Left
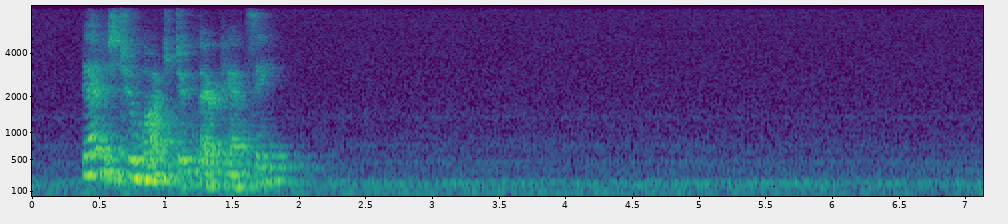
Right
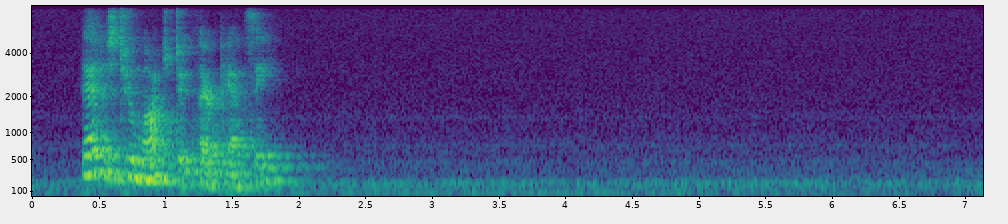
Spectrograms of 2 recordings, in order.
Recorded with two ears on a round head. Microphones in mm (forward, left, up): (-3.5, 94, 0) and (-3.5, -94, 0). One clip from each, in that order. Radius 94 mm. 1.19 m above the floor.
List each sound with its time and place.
0.4 s a woman speaking: 40° right (ahead or behind), 2 m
